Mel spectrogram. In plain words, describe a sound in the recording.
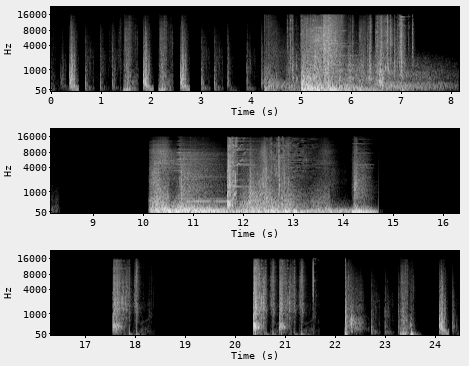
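Footsteps thud quickly on metal and concrete.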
